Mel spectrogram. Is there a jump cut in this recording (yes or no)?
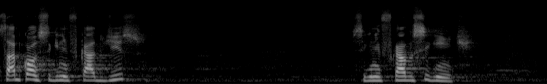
no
